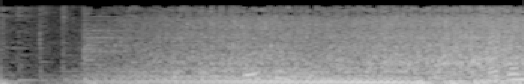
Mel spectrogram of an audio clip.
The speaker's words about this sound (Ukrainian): Світанок у селі Пухівка. Ледь чути гуркіт двигуна на воді, хоча він потужний. А ось і човен, яким керують двоє молодиків.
